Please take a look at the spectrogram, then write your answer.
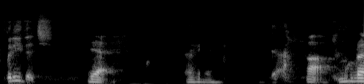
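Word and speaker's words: Wriedt: In Portuguese, we say Vridic.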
